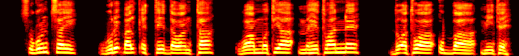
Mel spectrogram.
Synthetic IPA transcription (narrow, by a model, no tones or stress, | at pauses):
t͡sʼʊɡʊnt͡sːɐj | wʊɾɪɓɐlkʼːɛt̪ːe̞ːd̪ːɐwɐnt̪ːɐ | waːmːɔt̪ɪjaːmɛhɛt̪ʊwaːnːɛ | d̪ɔʔɐt̪ʊwaːʊbːaːmiːt̪ɛ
